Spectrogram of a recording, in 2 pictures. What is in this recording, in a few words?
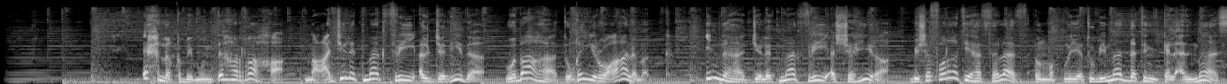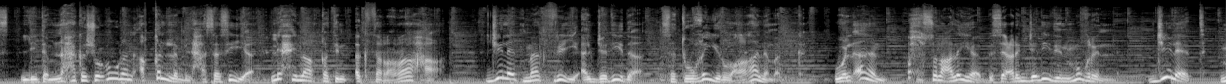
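Commercial AD Classical Arabic, male; Gillette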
